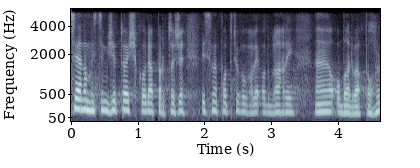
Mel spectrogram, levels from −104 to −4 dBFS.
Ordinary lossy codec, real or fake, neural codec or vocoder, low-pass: AAC, 48 kbps; fake; codec, 16 kHz, 0.8 kbps, ZipCodec; 5.4 kHz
